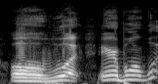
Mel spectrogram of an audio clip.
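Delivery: very loud, high drill sergeant bark. Retelling how the sergeants spoke to recruits: imitating how the sergeants talked. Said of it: "that's how they would talk".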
